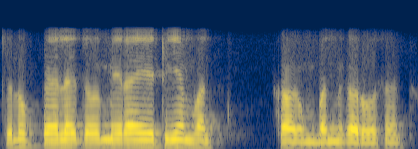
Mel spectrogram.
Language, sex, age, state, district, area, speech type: Hindi, male, 45-60, Rajasthan, Karauli, rural, conversation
